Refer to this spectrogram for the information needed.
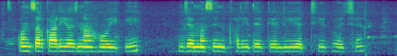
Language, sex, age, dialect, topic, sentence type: Maithili, female, 18-24, Bajjika, agriculture, question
